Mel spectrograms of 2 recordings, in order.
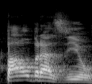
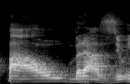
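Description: First: Said in the usual way. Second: "pau Brasil" with a long, full "pau"; slow, low, savoured "pau Brasil"; mouth-filling pronunciation. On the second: Shown as a demonstration. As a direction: fill the mouth on "pau", then pause before "Brasil". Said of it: "encher a boca pra falar pau".

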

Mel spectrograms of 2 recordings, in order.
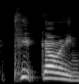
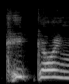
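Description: First: Loud, high bellow to the crew; shouting. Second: High, louder breathless urging; Mister Fox panting his encouragement. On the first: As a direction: yell orders over the engines. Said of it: "the fat Bogus shouted". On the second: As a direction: urge them on while short of breath. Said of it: "panted Mister Fox". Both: A narrator's reading.

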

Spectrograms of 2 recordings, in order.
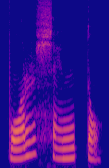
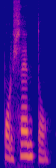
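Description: First: Porsyento stretched very slowly, every syllable held; slow careful model word; very slow teaching repeat. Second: Said in the usual way. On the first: Shown as a demonstration. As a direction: draw Porsyento out for a learner.

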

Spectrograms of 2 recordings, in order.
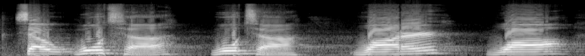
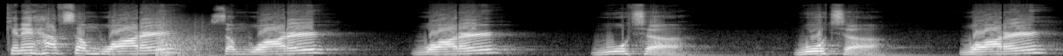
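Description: First: Water said with an open wa; open mouth demo. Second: Water said rising and clearly; model water. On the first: Teacher shows the open vowel of water. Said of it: "There's a bit opening the mouth". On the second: Teacher models the final water. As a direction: say water with the open rounded vowel. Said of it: "في فرق". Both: Shown as a demonstration.

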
